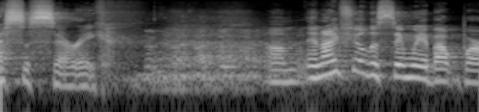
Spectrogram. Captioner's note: audience laughing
